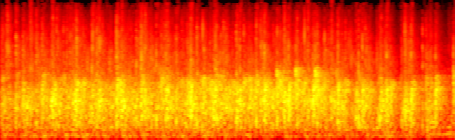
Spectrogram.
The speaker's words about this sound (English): So each board meeting, we recognize the accomplishments of individual and team of our students and staff, and it's quite obvious tonight it is Lady Warrior Night here at the Manasquan School District. How about a round of applause for that?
